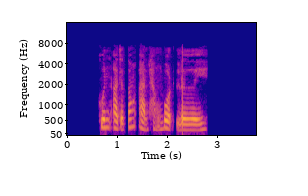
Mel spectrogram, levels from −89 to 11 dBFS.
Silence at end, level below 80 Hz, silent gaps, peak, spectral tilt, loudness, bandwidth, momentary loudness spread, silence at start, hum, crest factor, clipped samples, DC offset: 1 s; -60 dBFS; none; -2 dBFS; -5.5 dB/octave; -18 LUFS; 7.4 kHz; 9 LU; 0.65 s; none; 16 dB; under 0.1%; under 0.1%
